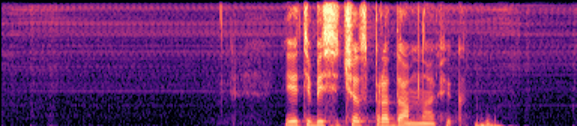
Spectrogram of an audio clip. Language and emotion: Russian, angry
